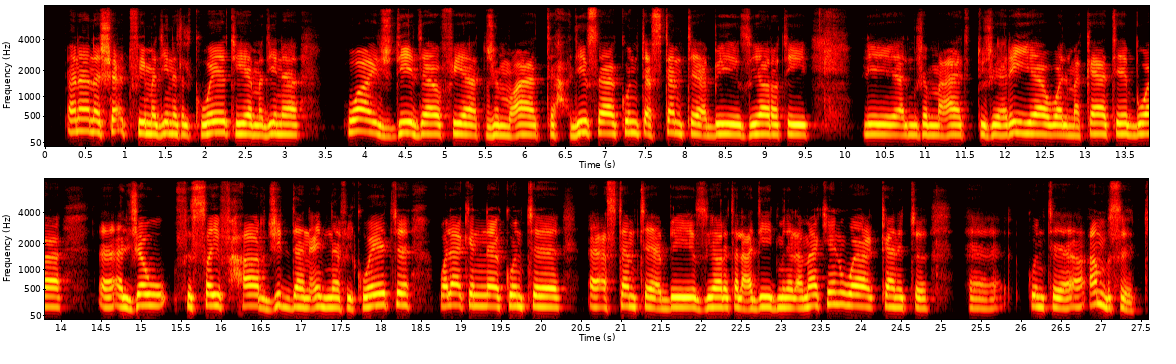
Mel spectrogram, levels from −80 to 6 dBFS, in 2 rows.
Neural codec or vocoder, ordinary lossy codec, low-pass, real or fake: none; none; none; real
